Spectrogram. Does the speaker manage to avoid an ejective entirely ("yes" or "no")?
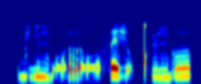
yes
